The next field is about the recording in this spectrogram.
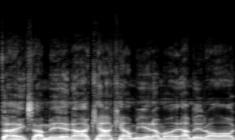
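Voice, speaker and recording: At a moderate pace, a man with a Southern accent talks at a medium pitch with fairly even intonation. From US South. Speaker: singer-songwriter and guitarist. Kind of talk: casual interview.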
